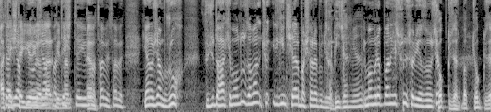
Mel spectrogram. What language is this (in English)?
Turkish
